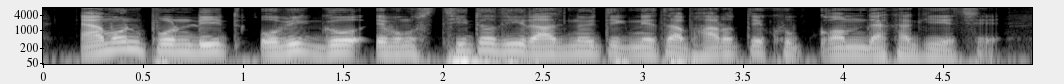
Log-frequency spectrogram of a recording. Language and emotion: Bengali, neutral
